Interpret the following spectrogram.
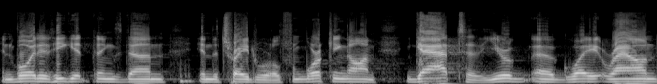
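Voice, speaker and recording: A man with a Texan accent, fairly slow in pace and fairly even in intonation. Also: medium pitch for a man. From Texas. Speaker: congressman. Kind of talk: floor speech. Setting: House floor.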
